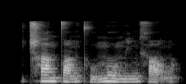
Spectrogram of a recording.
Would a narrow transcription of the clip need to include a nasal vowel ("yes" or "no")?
no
